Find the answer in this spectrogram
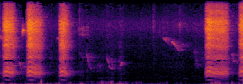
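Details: Crow parents defending a fledgling in a yard with pine trees scold a person: three harsh caws, a quiet stretch with low thumping and rustling, then two more loud caws.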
